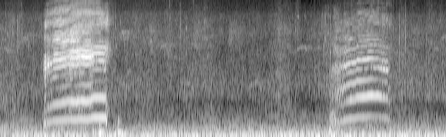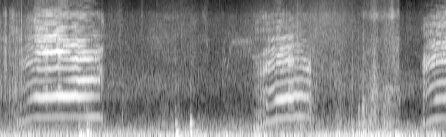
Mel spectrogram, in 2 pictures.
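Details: Stray cat giving a series of short, bright meows, each under a second and rising then falling. They come at irregular gaps of about two to three seconds over a steady low rumble.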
